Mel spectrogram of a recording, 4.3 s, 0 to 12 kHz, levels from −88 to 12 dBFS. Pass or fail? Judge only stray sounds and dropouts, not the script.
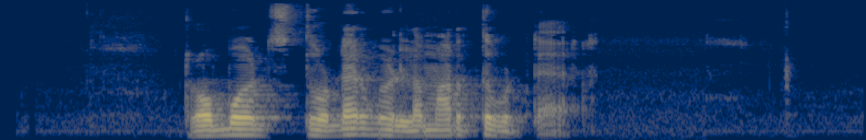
pass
